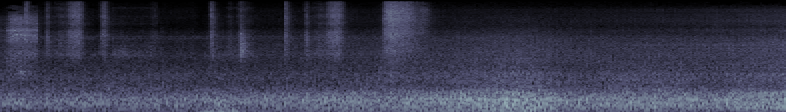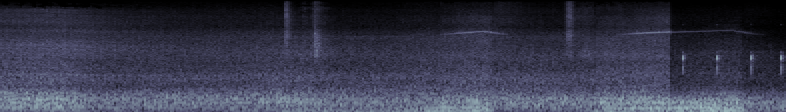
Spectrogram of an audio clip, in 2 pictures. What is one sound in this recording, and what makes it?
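A truck engine rumbles steadily at idle.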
